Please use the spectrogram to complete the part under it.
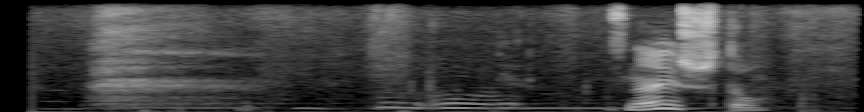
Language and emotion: Russian, neutral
